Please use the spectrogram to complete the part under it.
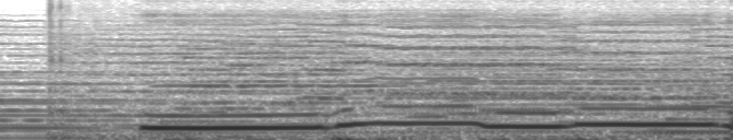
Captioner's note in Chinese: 唔知哼緊啲咩歌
